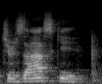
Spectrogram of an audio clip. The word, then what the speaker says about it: Dzierzawski: And for the knowledge of the Peterhead fans, your pronunciation of your second name is? Dzierzawski.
